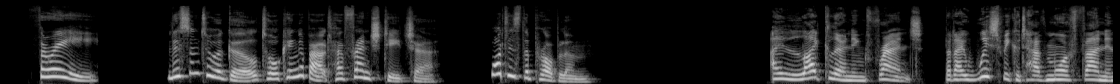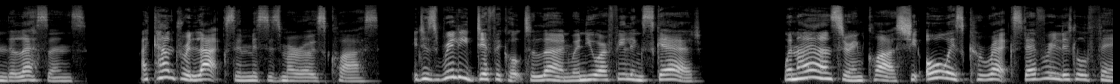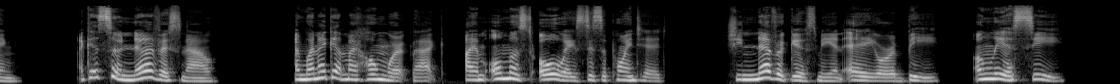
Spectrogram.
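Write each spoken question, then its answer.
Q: What is the problem?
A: The teacher is too strict and makes her nervous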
